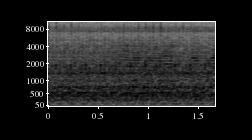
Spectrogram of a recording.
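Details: Geely CK engine, warmed up after hydraulic lifters took up their clearances, being checked for a metallic knock under the hood: steady, even idle hum with no knock or tick; normal idle.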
